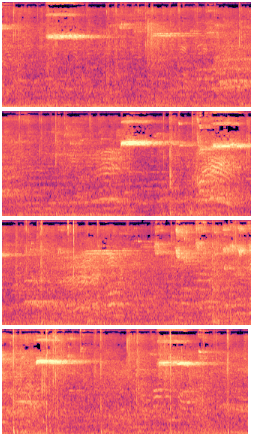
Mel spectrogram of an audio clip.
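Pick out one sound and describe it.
Sneakers squeak sharply on a hard court floor in a large echoing hall.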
